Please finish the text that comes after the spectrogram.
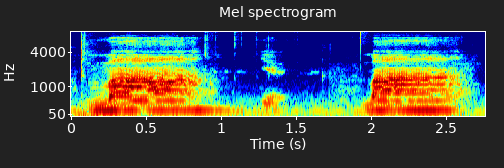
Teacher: When we go to the dentist, we say, and open our mouth wide, right? That is the sound for the first tone. It is a high, flat sound.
